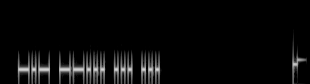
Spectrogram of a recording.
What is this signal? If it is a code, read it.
Morse code, heard as a keyed tone, about 36 wpm, 700 Hz. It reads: K7SS
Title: Call Signs - 35wpm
